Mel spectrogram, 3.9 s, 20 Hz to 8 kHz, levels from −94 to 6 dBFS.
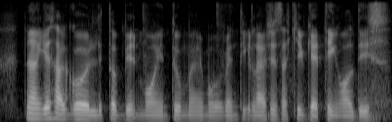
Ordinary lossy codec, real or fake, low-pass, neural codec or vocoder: none; real; 7.2 kHz; none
